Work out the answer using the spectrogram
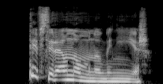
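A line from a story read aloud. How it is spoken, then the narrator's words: Chuckling. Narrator (Russian): хохотнул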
